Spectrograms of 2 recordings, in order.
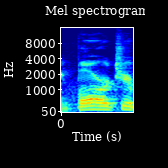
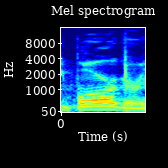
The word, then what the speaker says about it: Barger: my favorite people Sonny Sonny Barger some people pronounce his name Sonny Barger but it's Sonny Barger I think he's still alive is living in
